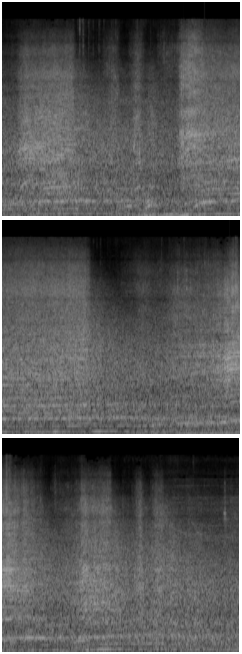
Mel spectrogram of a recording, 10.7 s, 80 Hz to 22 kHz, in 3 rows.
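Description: Monster truck's supercharged V8 engine revving hard during a freestyle run, its pitch climbing and dropping again and again as the driver works the throttle over the jumps.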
